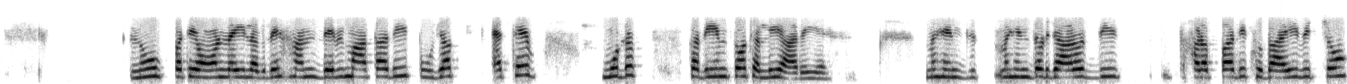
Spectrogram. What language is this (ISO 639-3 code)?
pan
